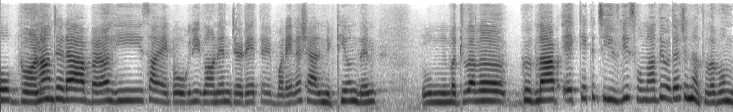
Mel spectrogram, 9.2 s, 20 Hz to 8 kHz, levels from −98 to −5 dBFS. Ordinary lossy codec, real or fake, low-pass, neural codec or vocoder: AAC, 32 kbps; fake; 7.2 kHz; codec, 16 kHz, 0.5 kbps, X-Codec, HuBERT features, trained on balanced general audio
